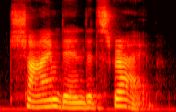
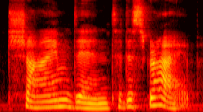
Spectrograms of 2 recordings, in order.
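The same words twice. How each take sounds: First: It is fast, with 'to' said as 'da'. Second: It is slower, with 'to' said as 'ta'. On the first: "If I do it very fast, I'm more likely to use a D" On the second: "If I do it slightly more slowly, I might use a T to make it clear"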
